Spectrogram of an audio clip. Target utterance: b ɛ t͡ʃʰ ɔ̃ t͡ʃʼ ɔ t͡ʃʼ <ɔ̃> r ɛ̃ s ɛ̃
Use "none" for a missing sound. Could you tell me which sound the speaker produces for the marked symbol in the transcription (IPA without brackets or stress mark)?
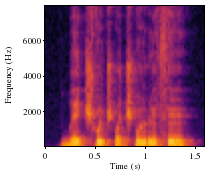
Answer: ɔ̃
